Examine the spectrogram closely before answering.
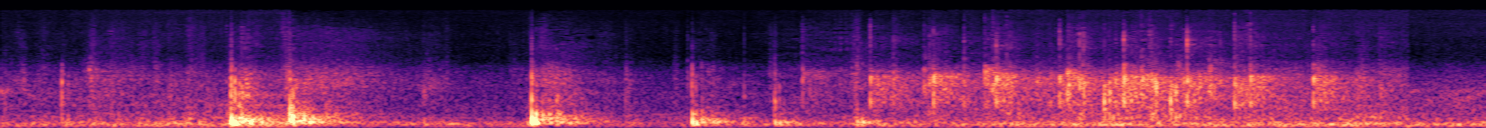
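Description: Tennis rally: a few sharp hits of racket on ball about a second apart, then a few seconds of scattered applause from a small crowd.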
